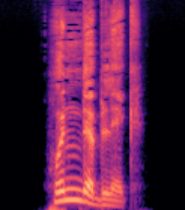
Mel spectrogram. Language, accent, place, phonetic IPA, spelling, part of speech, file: German, Germany, Berlin, [ˈhʊndəˌblɪk], Hundeblick, noun, De-Hundeblick.ogg
- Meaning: a facial expression showing innocence and meekness, often in a charming way, arousing pity and affection in those who see it; puppy dog eyes (but possibly with a more positive undertone)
